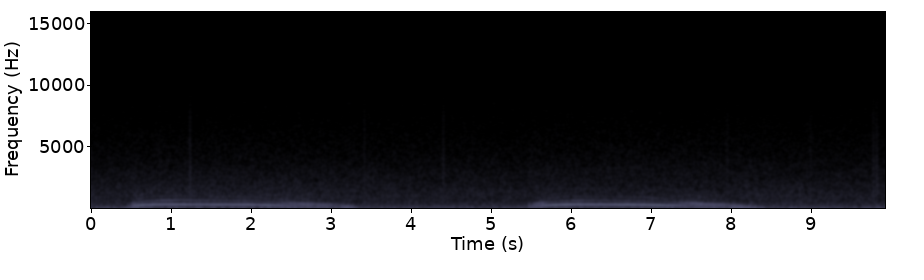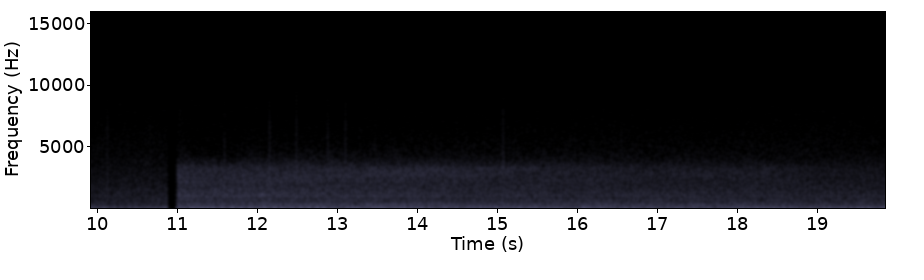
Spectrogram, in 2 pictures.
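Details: Two cats meeting in a brief encounter; two low, drawn-out moaning yowls, each falling at the end, a few seconds apart, followed by steady outdoor background noise with no calls.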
